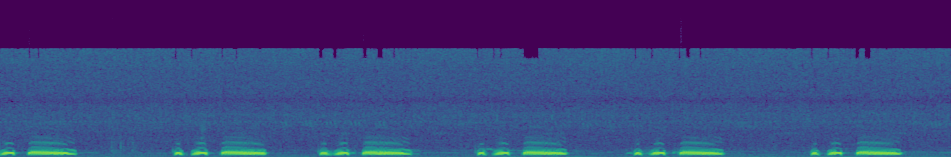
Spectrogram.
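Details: Cooing of a spotted dove meant to rouse a decoy bird: low, rough phrases of two quick notes and a sustained coo, repeated five times at roughly two-second intervals against quiet background.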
